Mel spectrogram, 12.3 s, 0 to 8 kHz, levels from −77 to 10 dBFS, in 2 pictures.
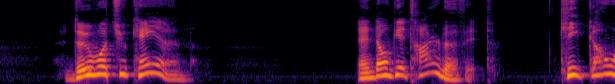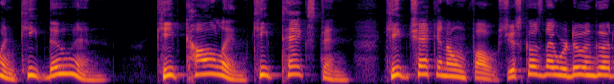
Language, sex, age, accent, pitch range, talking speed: English, male, 30-49, American, 120-195 Hz, 135 wpm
